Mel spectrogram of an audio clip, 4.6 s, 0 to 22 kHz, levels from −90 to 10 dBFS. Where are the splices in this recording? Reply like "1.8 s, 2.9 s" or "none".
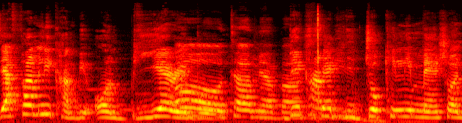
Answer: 3.1 s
